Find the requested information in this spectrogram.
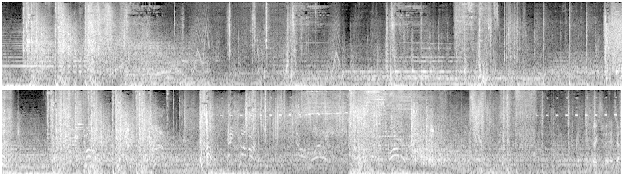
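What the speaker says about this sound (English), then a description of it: "Is it shooting behind you?" Gunfire in the video game Quantum Break erupts in repeated bursts over a continuous game soundscape with music and effects, while a person talks intermittently.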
